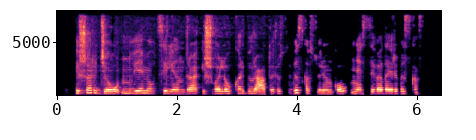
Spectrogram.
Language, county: Lithuanian, Telšiai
